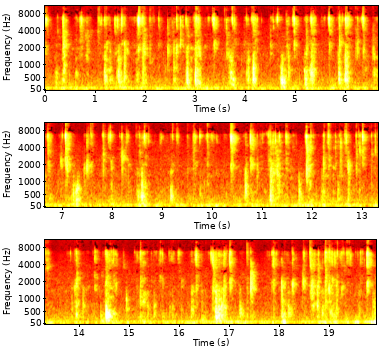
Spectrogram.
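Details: Cat eating wet food, close up indoors: a steady run of quick, moist smacking clicks and licks, irregular but nearly continuous, with small bursts of louder chomps and no other sounds.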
